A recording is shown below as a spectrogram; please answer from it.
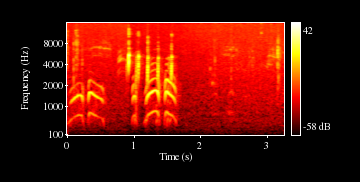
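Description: California Quail giving two quick bursts of loud, nasal, arched notes in pairs and triplets, with a sharp click between them, then faint chirps.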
